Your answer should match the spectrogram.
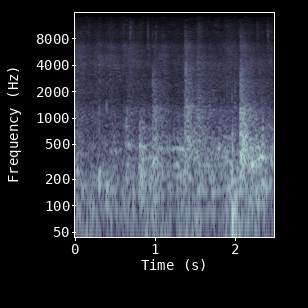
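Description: Computer keyboard typing: a run of irregular key clicks as a short phrase is typed.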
